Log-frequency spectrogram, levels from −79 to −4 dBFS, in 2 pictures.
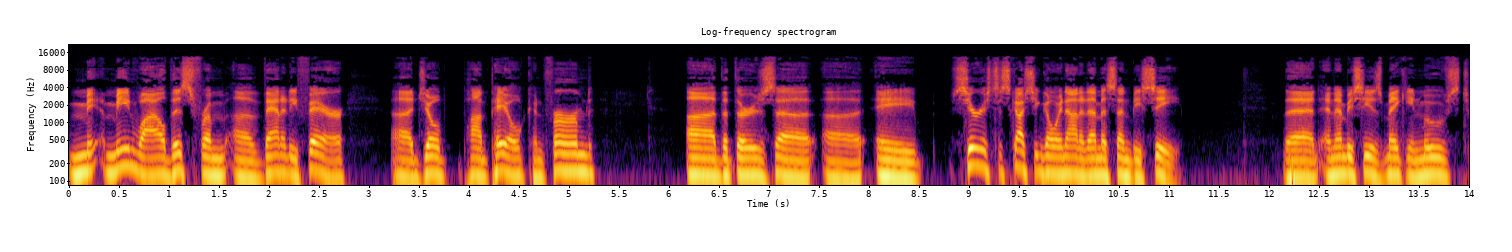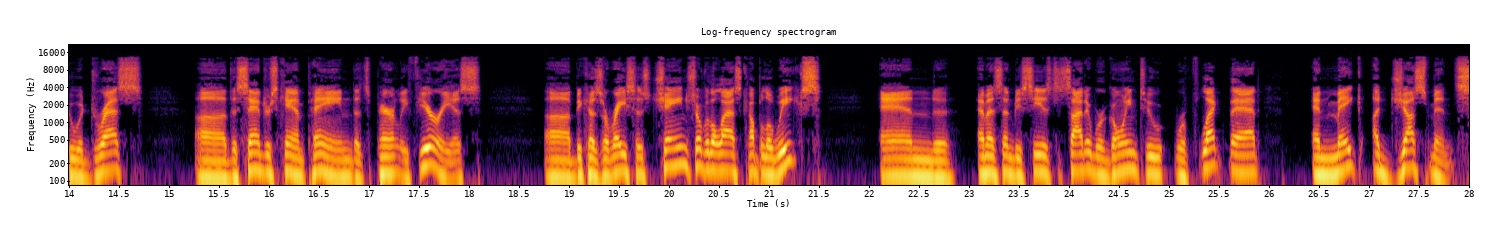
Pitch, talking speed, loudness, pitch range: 125 Hz, 130 wpm, -15 LUFS, 110-135 Hz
